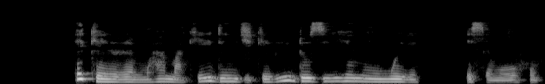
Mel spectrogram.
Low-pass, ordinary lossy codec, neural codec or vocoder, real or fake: 7.2 kHz; none; none; real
